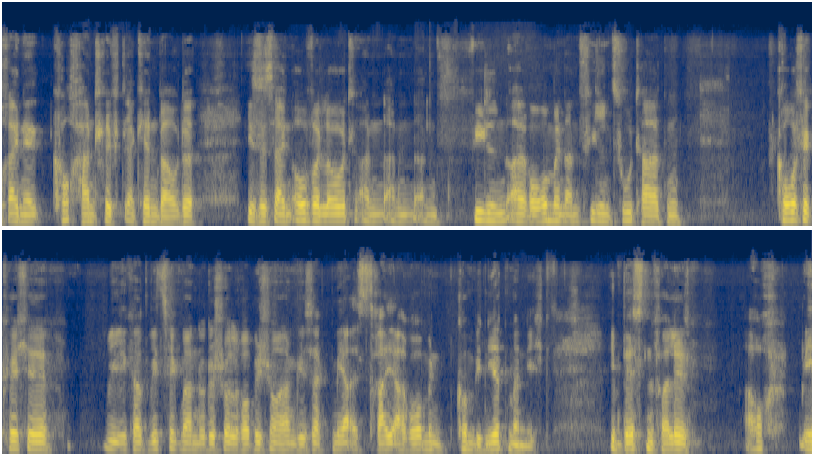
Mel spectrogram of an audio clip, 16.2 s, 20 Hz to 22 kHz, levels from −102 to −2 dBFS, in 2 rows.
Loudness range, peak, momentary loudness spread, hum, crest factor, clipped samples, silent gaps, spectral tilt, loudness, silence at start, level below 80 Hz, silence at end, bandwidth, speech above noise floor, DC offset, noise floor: 2 LU; -2 dBFS; 13 LU; none; 18 dB; under 0.1%; none; -5.5 dB/octave; -19 LUFS; 0 s; -70 dBFS; 0 s; 13.5 kHz; 34 dB; under 0.1%; -53 dBFS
